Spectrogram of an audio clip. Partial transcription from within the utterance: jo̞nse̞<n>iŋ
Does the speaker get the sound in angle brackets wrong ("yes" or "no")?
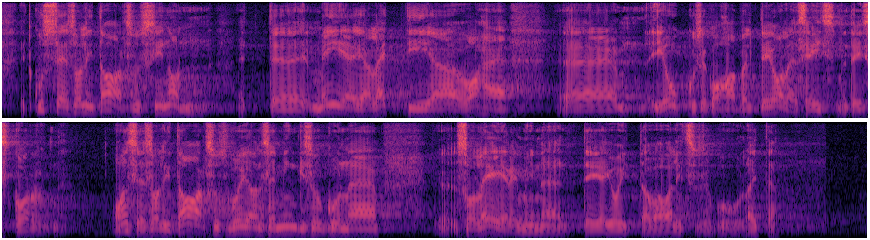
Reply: yes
